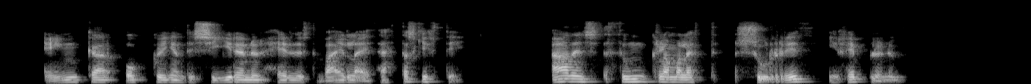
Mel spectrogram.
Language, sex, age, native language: Icelandic, male, 30-39, Icelandic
